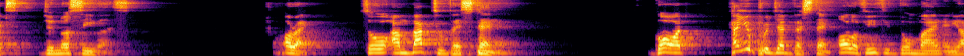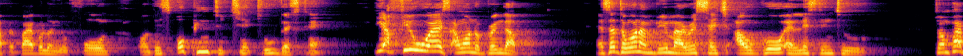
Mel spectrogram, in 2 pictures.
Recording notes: Sermon preached at CBC Shiashie Campus.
